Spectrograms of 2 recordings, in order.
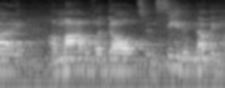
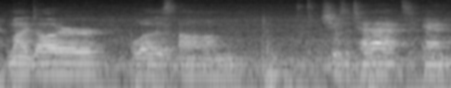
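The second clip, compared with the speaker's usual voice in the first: slow, softer, lower voice; timid mother; 6 semitones lower, 7 dB quieter, slower than usual. Retold or imitated. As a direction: speak meekly, afraid to tell it.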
